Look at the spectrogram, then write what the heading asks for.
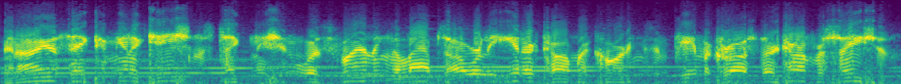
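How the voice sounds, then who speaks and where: An actor playing a businesslike space commissioner in a radio science fiction drama, matter-of-fact and official. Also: male voice, medium pitch, brisk, close to an everyday voice, rough recording. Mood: sober. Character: businesslike male space commissioner, sober authority. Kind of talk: old-time radio science fiction acting.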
